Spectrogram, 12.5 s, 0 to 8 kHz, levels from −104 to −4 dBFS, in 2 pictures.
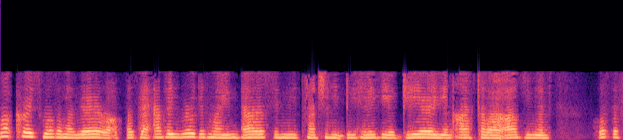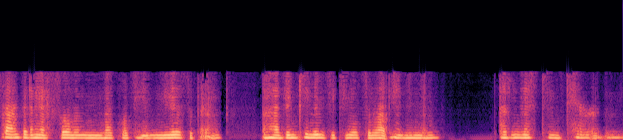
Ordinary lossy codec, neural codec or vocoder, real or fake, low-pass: AAC, 16 kbps; codec, 16 kHz, 0.5 kbps, FreqCodec, smaller model; fake; 7.2 kHz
